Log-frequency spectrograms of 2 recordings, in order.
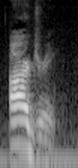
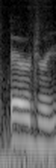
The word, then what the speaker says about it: Airdrie: Yeah, at Ross_Owen from Ardry. You know, he spelled it phonetically for me back here. In the Oh, chat. then Sorry. Airdrie.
